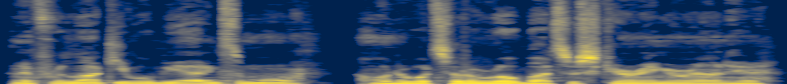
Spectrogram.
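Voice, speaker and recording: A man playing an easygoing space-frontier ranger and devoted dad in a video game, with a husky, slightly rough voice and a folksy, wry manner. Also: mid-range voice, steady tone, quick pace, dry recording, clean studio sound, natural voice. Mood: relaxed, wry. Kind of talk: video game character dialogue.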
